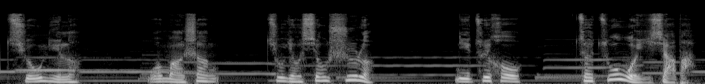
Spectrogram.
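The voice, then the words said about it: Tiny, weak, feeble voice. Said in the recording (Chinese): “细小又虚弱的声音说”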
